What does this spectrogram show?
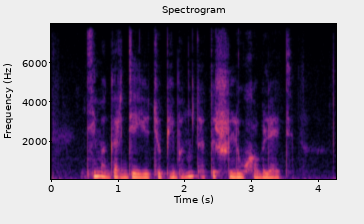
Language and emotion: Russian, angry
